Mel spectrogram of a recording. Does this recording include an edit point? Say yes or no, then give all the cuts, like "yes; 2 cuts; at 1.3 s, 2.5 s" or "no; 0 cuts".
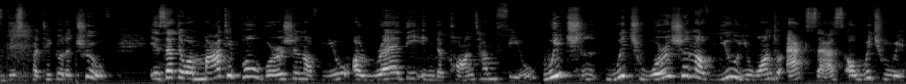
yes; 1 cut; at 5.4 s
